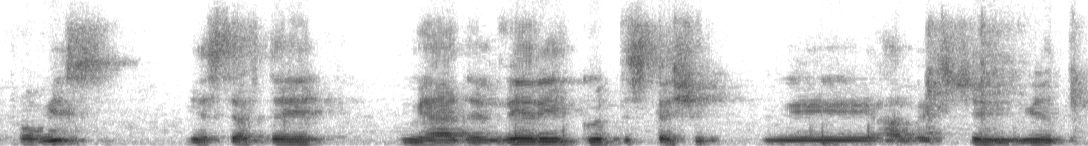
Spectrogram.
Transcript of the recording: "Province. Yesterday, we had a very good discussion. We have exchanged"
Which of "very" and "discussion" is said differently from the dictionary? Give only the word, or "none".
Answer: none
